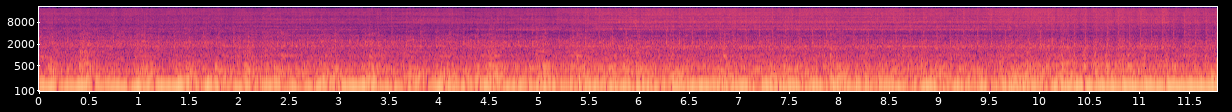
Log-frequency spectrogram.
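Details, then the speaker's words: 1967 Ford F-100 with a 240 inline-six and three-on-the-tree manual, just revived: a deep, mostly even idle with an occasional stumble. Runs pretty smooth but still has a little miss, and the timing is not yet checked. Slight misfire at idle. "All right. Well, hopefully you can hear that a little bit better, but it really is running pretty smooth. I think we've got a little mist to it still."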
